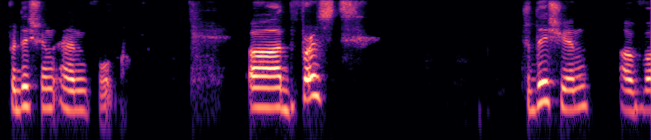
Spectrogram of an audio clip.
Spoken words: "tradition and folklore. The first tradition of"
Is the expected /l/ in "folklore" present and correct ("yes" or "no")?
no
